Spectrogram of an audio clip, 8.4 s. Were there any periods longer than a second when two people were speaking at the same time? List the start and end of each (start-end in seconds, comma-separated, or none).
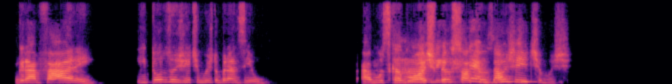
4.9-6.7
